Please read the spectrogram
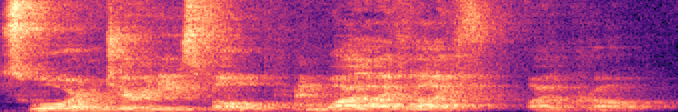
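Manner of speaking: loud, high, proud declamation; declaiming ballad hero. Acted. Frank McNamara introducing himself to listeners, loud defiant declamation. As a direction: proclaim it like a defiant rebel balladeer.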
